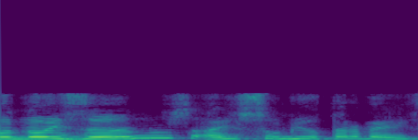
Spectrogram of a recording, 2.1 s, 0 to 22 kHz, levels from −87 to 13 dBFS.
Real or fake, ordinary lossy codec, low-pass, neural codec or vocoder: real; AAC, 32 kbps; 7.2 kHz; none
